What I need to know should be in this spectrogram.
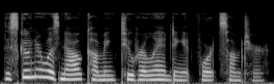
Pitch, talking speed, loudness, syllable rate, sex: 230 Hz, 240 wpm, -18 LUFS, 5.6 syllables/s, female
